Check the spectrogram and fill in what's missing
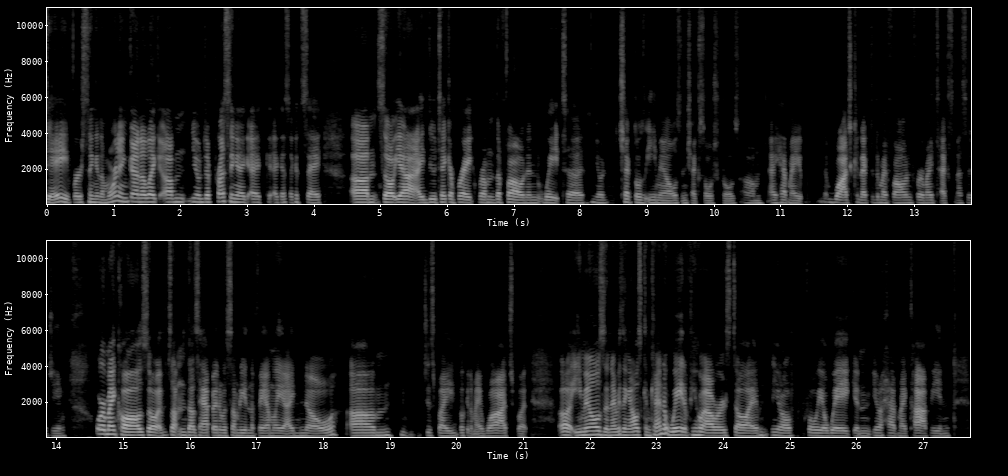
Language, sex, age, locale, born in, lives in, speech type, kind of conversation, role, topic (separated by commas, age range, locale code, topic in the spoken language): English, female, 35-39, en-US, United States, United States, conversation, unstructured, none, What small rituals make your mornings better?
